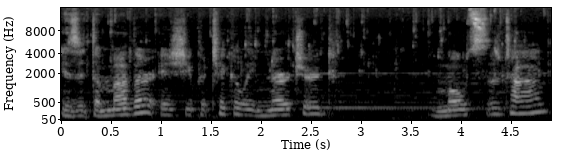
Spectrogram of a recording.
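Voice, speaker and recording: The speaker keeps a moderate pace while music plays in the background. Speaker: tarot card reader. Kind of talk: oracle card reading.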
